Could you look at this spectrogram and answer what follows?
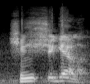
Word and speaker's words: Shigella: room because they had almost what they called shingilla, Shigella. How you pronounce that? Shigella.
